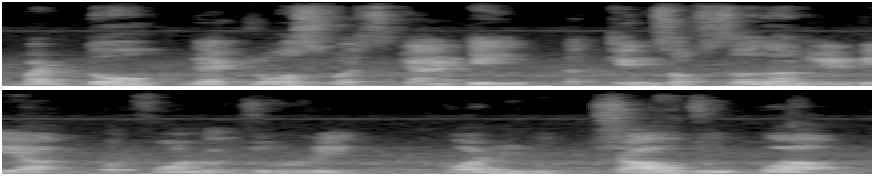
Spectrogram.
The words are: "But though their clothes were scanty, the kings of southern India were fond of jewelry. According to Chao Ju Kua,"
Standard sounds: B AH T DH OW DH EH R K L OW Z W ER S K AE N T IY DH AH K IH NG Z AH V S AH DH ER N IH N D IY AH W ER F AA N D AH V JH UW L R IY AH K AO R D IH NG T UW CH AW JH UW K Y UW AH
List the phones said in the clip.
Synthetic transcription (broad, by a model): B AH T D OW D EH R K L OW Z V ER S K AE N T IY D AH K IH NG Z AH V S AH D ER N IH N D IY AH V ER F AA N D AH V JH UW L R IY AH K AO R D IH NG T UW SH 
